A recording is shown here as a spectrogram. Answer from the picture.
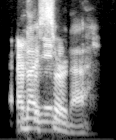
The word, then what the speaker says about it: NYSERDA: I know it's NYSERDA.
